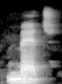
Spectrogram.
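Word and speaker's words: match: जैसे देखिए सिंपल सा है, मैच, तो अब इसमें टी साइलेंट क्यों हो गया, मैंने क्या बताया कि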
